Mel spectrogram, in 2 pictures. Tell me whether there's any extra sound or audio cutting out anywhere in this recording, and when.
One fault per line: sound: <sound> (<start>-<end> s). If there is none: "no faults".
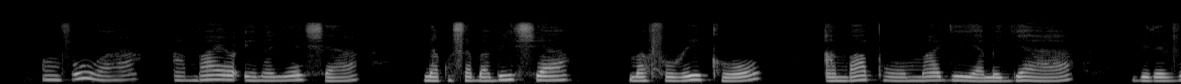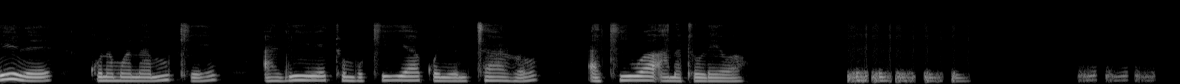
sound: laugh (20.3-21.5 s)
sound: laugh (22.6-23.4 s)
